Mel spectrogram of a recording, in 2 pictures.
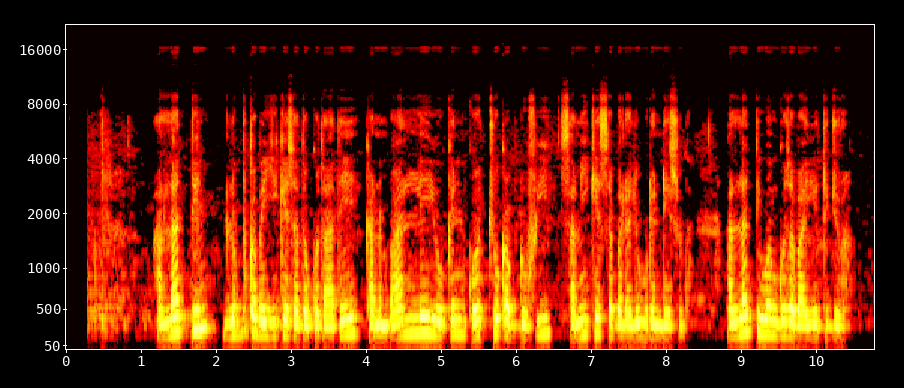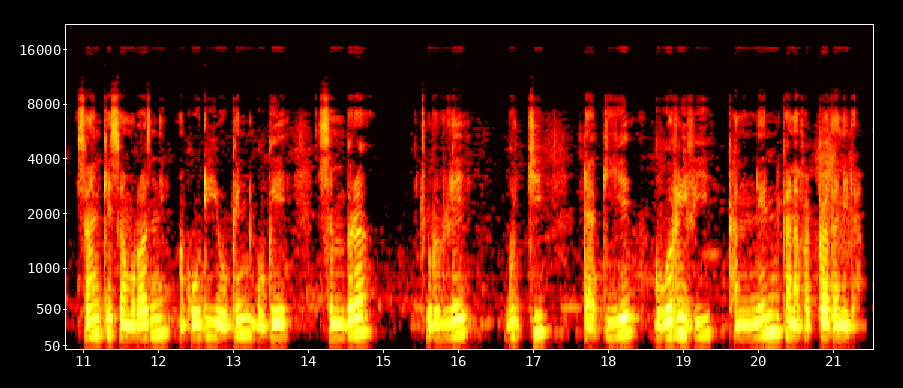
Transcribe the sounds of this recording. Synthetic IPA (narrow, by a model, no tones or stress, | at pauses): ʔɐlːɐt̪ːinlʊbːʊkʼɐbɐjːiːkeːsːɐt̪ɔkːɔt̪aːt̪e̞ːkɐnbaːlːe̞ːjo̞ːkiːŋkɔt͡ʃːuːkʼɐbd̪uːfɪsɐmiːke̞ːsːɐbɐlɐlɪʔuːd̪ɐnd̪e̞ːsːʊᶑɐ̥ | ʔɐlːɐt̪ːɪwɐŋɡɔsɐbaːjʔeːt̪ʊd͡ʒɪɾɐ̥ | ʔɪsaːŋke̞ːsːɐmʊɾaːs̬nɪmɐkʰo̞ːd̪iːjo̞ːkiːŋɡʊɡe̞ː | sɪmbɪɾɐ | t͡ʃʼʊlʊlːe̞ː | ɡʊt͡ʃːi | d̪̥aːkːɪjːeː | ɡʊɡɔrːiːfɪ | kʰɐnːe̞ːŋkɐnɐfɐkːaːt̪ɐnɪᶑɐ̥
